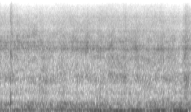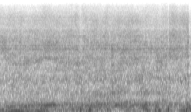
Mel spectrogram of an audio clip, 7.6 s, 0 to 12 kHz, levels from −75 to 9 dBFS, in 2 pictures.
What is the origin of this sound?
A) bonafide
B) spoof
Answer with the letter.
B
